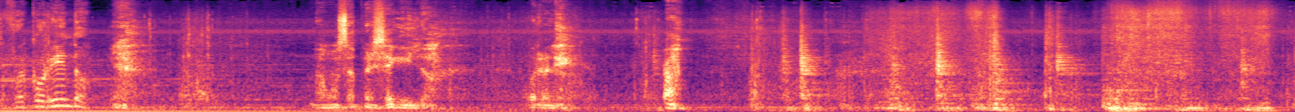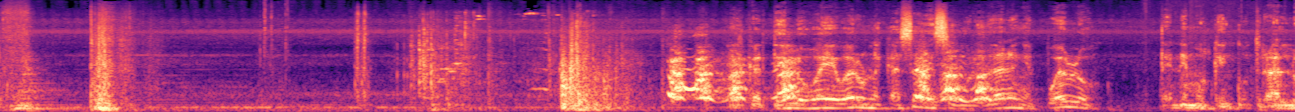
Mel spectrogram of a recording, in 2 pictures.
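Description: A man speaks urgently and close by.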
